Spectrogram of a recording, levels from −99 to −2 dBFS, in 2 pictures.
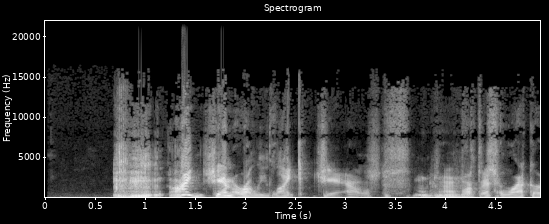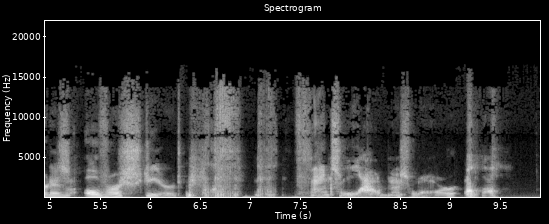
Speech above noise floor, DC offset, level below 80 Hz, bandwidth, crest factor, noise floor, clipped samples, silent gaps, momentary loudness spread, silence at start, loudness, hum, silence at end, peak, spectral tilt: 41 dB; under 0.1%; -42 dBFS; 16 kHz; 18 dB; -59 dBFS; under 0.1%; none; 16 LU; 0.7 s; -17 LUFS; none; 0.45 s; 0 dBFS; -4 dB/octave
